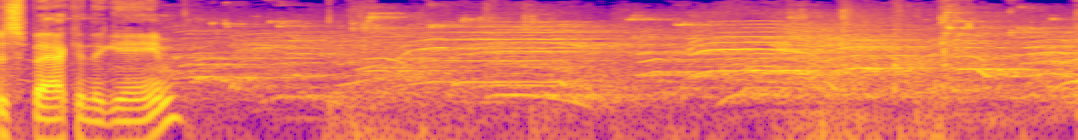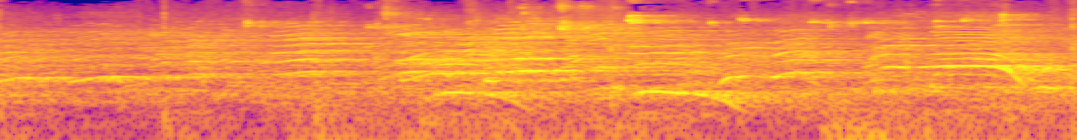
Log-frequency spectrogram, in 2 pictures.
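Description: Sneakers squeak sharply on a hardwood court, over and over.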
